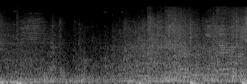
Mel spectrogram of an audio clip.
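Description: Roll-up rear door of a box truck being pushed open, its metal panels rattling and creaking along the tracks, getting a little louder in the second half.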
